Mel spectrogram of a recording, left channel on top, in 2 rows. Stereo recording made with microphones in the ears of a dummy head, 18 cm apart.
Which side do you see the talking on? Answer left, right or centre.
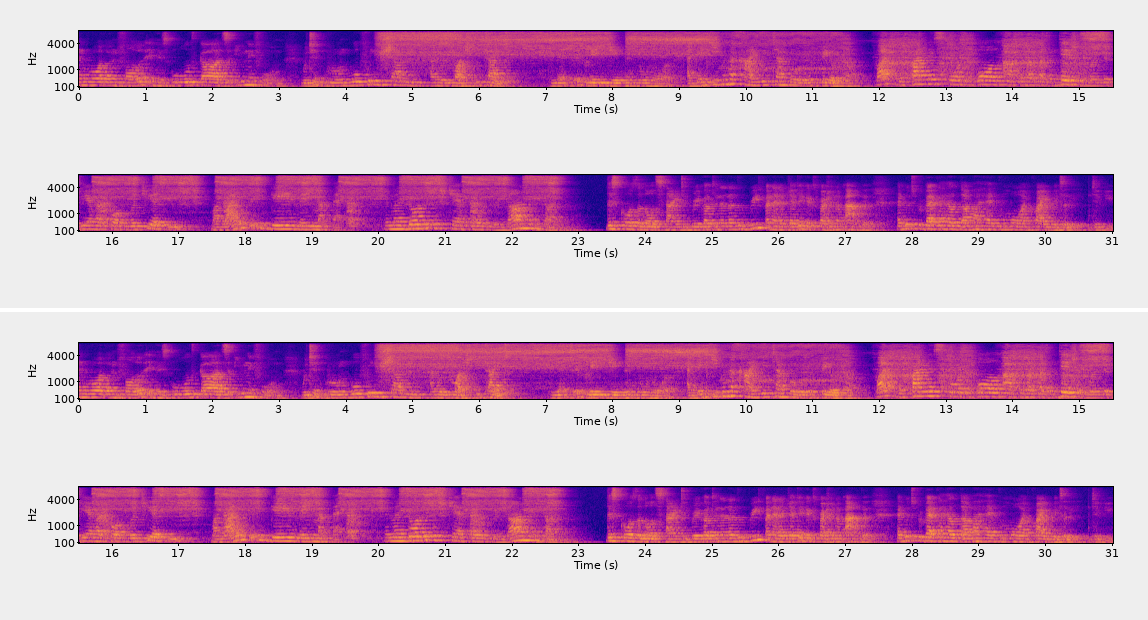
centre.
